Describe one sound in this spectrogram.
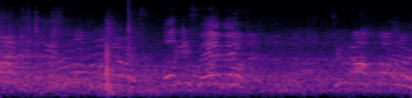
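Padded gloves thud as punches land.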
